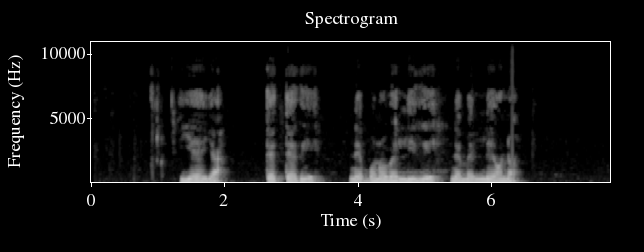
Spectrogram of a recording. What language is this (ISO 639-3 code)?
mcx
